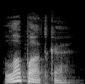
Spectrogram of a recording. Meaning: 1. diminutive of лопа́та (lopáta); small shovel, small spade 2. shoulder blade, scapula 3. spatula
- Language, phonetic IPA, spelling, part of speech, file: Russian, [ɫɐˈpatkə], лопатка, noun, Ru-лопатка.ogg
